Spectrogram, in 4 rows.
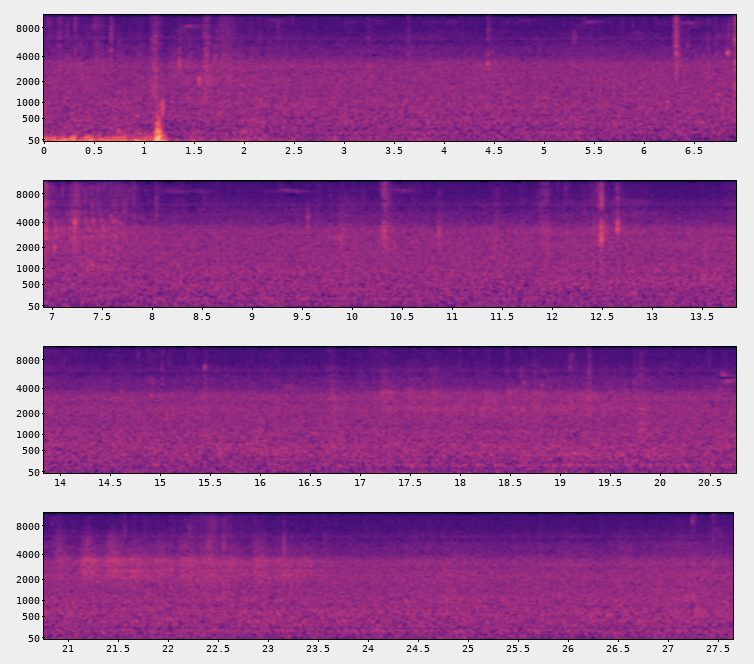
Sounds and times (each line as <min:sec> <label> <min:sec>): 0:00.0 mic wind 0:06.3
0:00.0 water 0:27.6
